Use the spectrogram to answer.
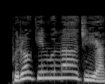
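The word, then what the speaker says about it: прогимназия: にプロギムナジウムはロシア語でプロゲームなぁジアと発音するありがとうございます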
